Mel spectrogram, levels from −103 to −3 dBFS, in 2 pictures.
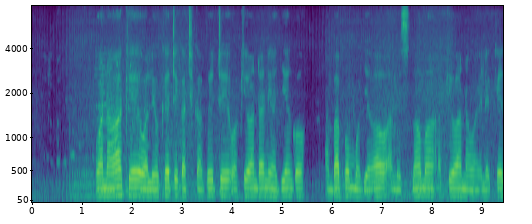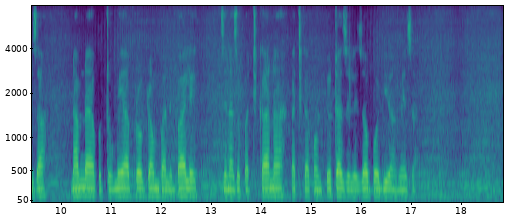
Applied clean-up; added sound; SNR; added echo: none; Accelerating, revving, vroom; 18 dB; none.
